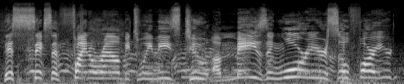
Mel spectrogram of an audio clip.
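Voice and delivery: rising, shouting final bell call; excited play-by-play. Real, not acted. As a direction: build to the last bell. Commentator calls final bell.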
